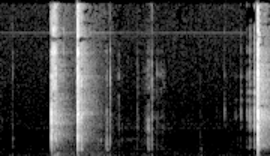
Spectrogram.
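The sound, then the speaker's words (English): A can of Kane Sea Dream Imperial IPA beer being cracked open: a couple of sharp metallic clicks from the tab, a few faint ticks, then a louder crisp snap with a brief fizzy tail. No one speaks. “Now, this is Power Bombs and Potables, and I have a beer that I have yet to crack open.”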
